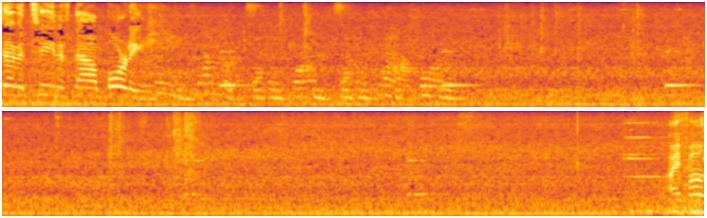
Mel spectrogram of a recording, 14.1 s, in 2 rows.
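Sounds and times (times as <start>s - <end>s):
diesel locomotive idling: 0.0s - 14.0s
faint short tone: 13.2s - 14.0s.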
